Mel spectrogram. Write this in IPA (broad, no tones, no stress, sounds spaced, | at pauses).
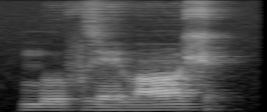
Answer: m oː f ɣ ɛ β ɒː ʒ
